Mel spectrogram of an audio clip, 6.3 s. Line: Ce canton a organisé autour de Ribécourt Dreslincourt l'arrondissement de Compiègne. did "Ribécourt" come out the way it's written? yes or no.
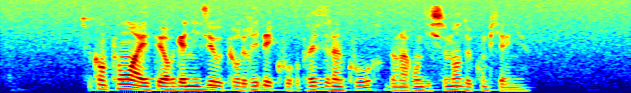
yes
